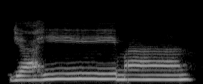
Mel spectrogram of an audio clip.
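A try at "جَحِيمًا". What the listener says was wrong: Bukan. Bukan. Iya, tapi jangan jahiman, jangan panjang. Jahiman, kayak orang Judes. Jahiman, gitu pendek. Iya, kecuali kalau dihentikan jahima, itu madiwad. 2 patah dibaca 1 jika dihentikan. Karena ini kan dihentikan, jahiman dibaca apa adanya lagi, jahiman.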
